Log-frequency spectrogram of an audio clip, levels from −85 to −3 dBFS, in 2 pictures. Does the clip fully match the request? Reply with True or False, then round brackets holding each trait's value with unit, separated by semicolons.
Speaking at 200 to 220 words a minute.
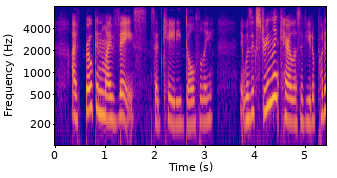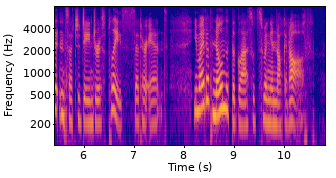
True (205 wpm)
